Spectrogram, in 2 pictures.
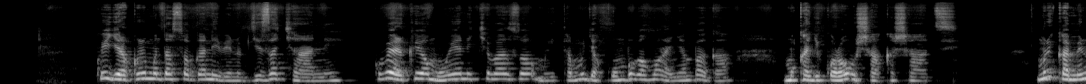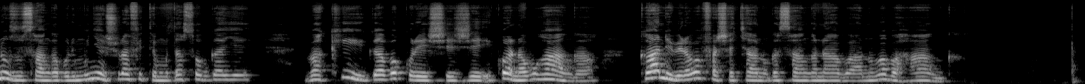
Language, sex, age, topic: Kinyarwanda, female, 50+, education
